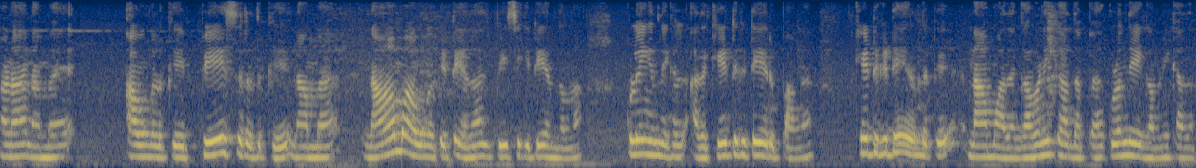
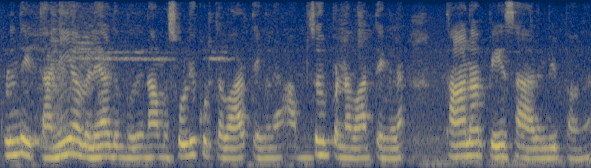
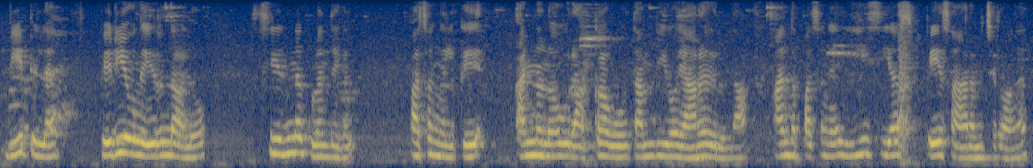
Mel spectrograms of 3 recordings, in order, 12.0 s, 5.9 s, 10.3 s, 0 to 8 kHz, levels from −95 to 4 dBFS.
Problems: none marked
